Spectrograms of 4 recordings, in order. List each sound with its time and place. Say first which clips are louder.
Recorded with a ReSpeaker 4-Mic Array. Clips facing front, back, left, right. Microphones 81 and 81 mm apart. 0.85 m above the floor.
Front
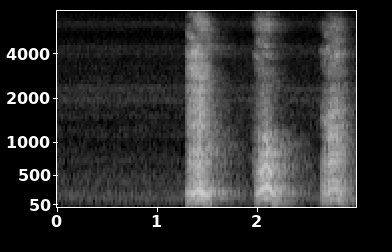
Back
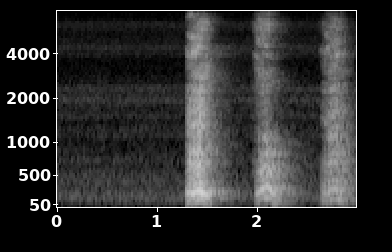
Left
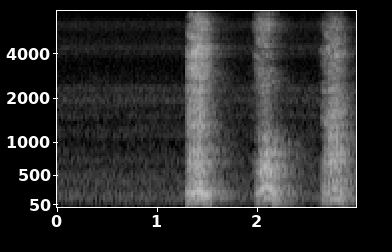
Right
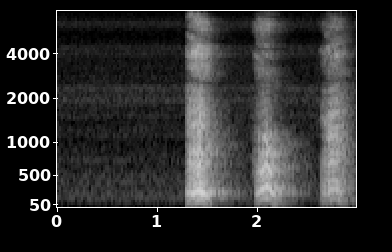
1.3 s a shout: back 2 dB, right 8 dB; 135° right, 0.5 m; by 2.9 s 40° right, 2 m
